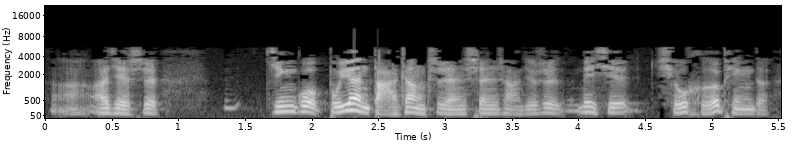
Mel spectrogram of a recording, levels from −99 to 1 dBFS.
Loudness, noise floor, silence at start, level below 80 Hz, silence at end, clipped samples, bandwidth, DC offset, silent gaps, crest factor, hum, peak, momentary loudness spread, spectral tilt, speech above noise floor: -20 LUFS; -41 dBFS; 0.05 s; -54 dBFS; 0.1 s; under 0.1%; 5.8 kHz; under 0.1%; none; 20 dB; none; 0 dBFS; 13 LU; -9 dB/octave; 21 dB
